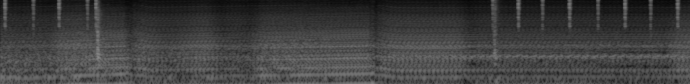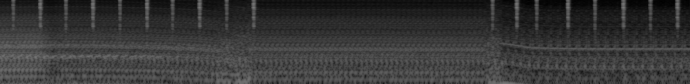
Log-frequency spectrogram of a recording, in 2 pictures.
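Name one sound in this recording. A car engine hums steadily, its pitch rising and falling with speed.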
